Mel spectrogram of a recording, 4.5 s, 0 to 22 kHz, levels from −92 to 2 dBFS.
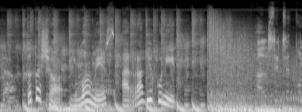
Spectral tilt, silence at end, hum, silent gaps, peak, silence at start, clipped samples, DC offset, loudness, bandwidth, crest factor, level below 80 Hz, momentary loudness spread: -4.5 dB/octave; 0 s; none; none; -4 dBFS; 0 s; under 0.1%; under 0.1%; -19 LUFS; 17 kHz; 14 dB; -22 dBFS; 6 LU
